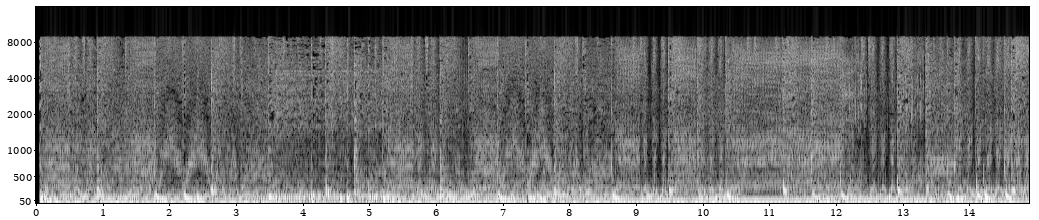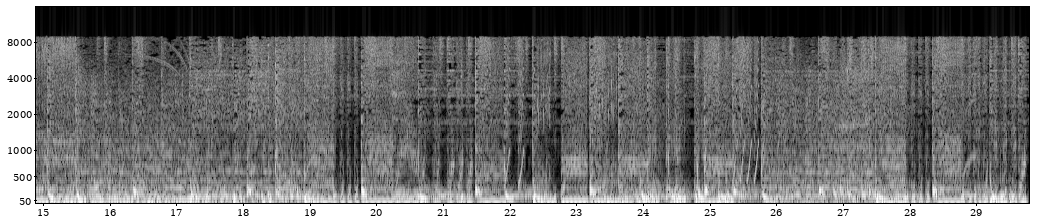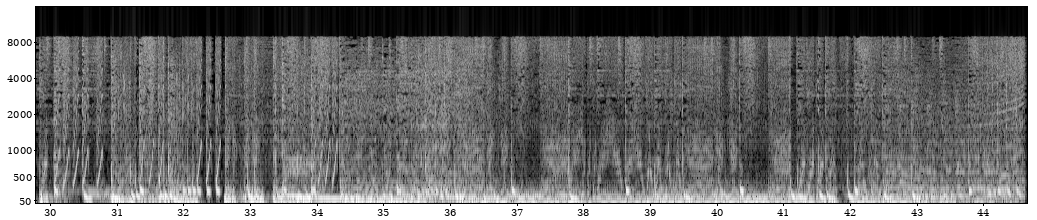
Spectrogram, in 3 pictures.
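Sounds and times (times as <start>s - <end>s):
epic hybrid dubstep wobble bass loop: 0.0s - 44.6s.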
